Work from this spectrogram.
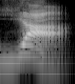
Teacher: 그런데 이중 모음의 야 할 때는 처음에는 활모음, 다시 말해서 활음, 그러니까 반모음이라고 하는 이의 입술 모양과 혀의 위치가 나오다가 그 다음 아로 바뀌는 거죠. 야 이렇게 입술 모양과 혀 위치가 바뀌는 것을 이중모음이라고 합니다.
